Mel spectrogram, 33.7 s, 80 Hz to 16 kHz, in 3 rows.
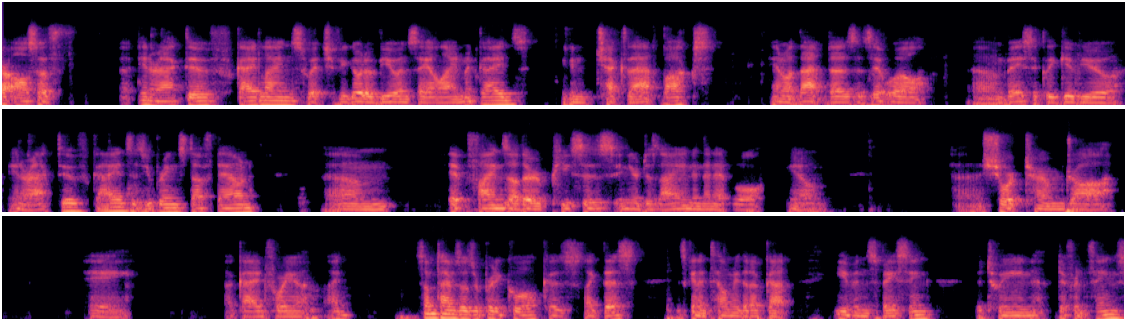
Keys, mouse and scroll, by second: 5.5 click, 7.5-8.6 scroll up 1, 8.6 scroll down 1, 9.8 scroll up 1, 11.4 click.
